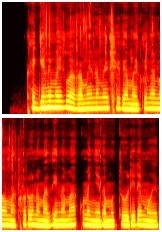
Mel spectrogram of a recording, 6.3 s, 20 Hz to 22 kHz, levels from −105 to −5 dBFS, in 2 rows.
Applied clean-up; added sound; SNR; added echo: neural mask model Resemble Enhance denoiser.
